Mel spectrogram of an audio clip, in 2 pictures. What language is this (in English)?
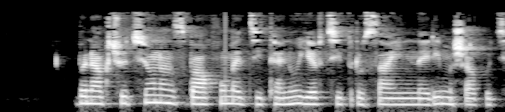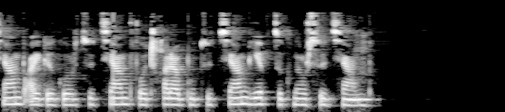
Armenian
